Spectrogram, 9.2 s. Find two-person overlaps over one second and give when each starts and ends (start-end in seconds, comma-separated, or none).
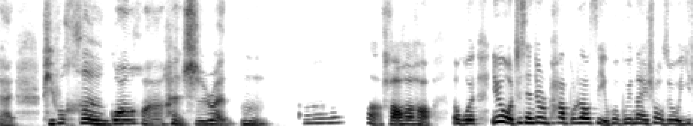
none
